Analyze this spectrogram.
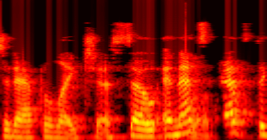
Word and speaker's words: Appalachia: would say well my my preferred pronunciation is Appalachia it just feels more courageous and and as I understand it it is closer to the root word which is comes from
